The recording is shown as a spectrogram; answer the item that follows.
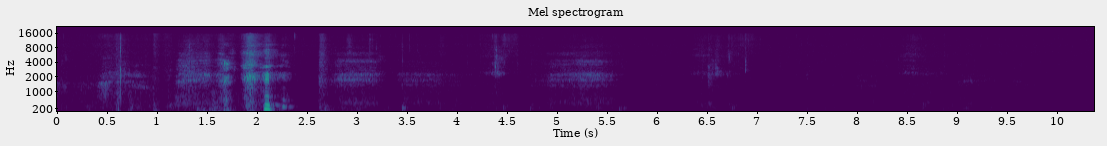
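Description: A St. Bernard breathing heavily after the effort of hauling itself up onto a bed: a few loud breaths that die away by about six seconds in. A person laughs about two seconds in, the loudest sound.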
